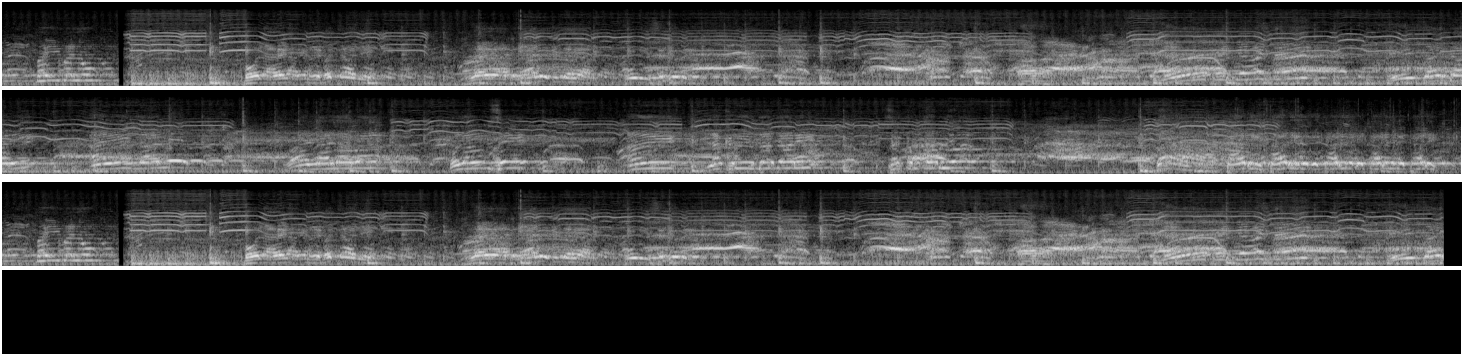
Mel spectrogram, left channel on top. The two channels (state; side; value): drops out; right; at 14.5 s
